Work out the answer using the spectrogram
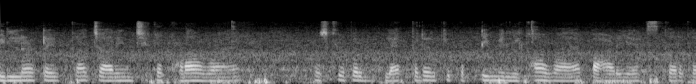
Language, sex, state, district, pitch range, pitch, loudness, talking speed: Hindi, female, Maharashtra, Mumbai Suburban, 170-190 Hz, 180 Hz, -17 LUFS, 200 wpm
